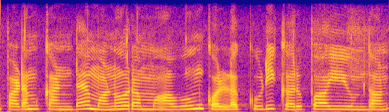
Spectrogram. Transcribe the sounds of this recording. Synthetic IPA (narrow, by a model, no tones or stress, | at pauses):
pɐɽɐmkɐɳɖɐmɐnoːɾɐmːaːʋɯmkɔɭːɐkːuɽikɐɾɯpːaːjɐjɯmd̪aːn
